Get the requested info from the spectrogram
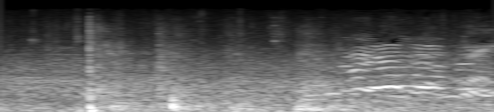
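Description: A soccer ball being struck twice, two sharp thuds about half a second apart, as a player dribbles it upfield. Shouting voices from players and spectators start near the end.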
